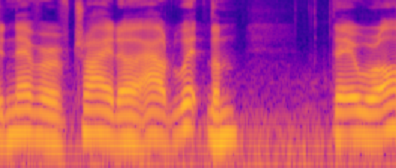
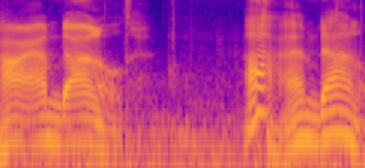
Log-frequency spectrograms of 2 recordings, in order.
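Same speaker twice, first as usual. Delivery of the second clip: put-on slow speech in American accent; 3 semitones lower than usual. Voicing a game character, Donald with an American accent. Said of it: "That's Donald's voice".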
